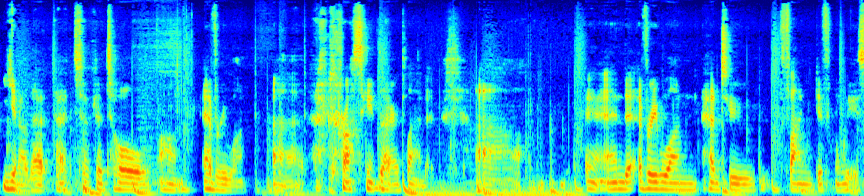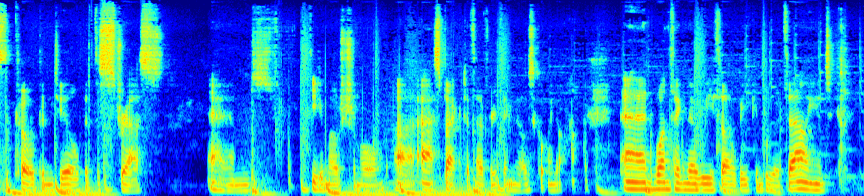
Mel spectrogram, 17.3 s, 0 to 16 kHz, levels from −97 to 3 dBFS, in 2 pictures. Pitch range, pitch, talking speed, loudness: 110-130 Hz, 115 Hz, 175 wpm, -23 LUFS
